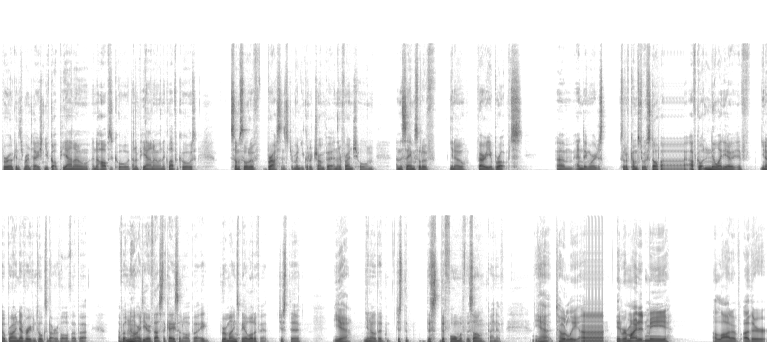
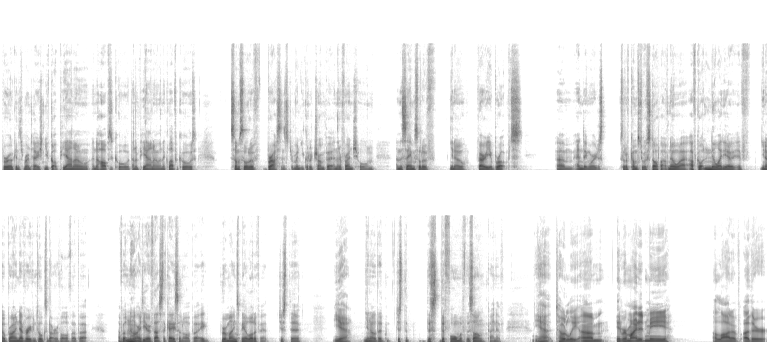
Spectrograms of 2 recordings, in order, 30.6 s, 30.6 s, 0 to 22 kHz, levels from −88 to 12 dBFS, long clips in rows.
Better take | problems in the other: second | audio freezing; at 13 s and at 27 s

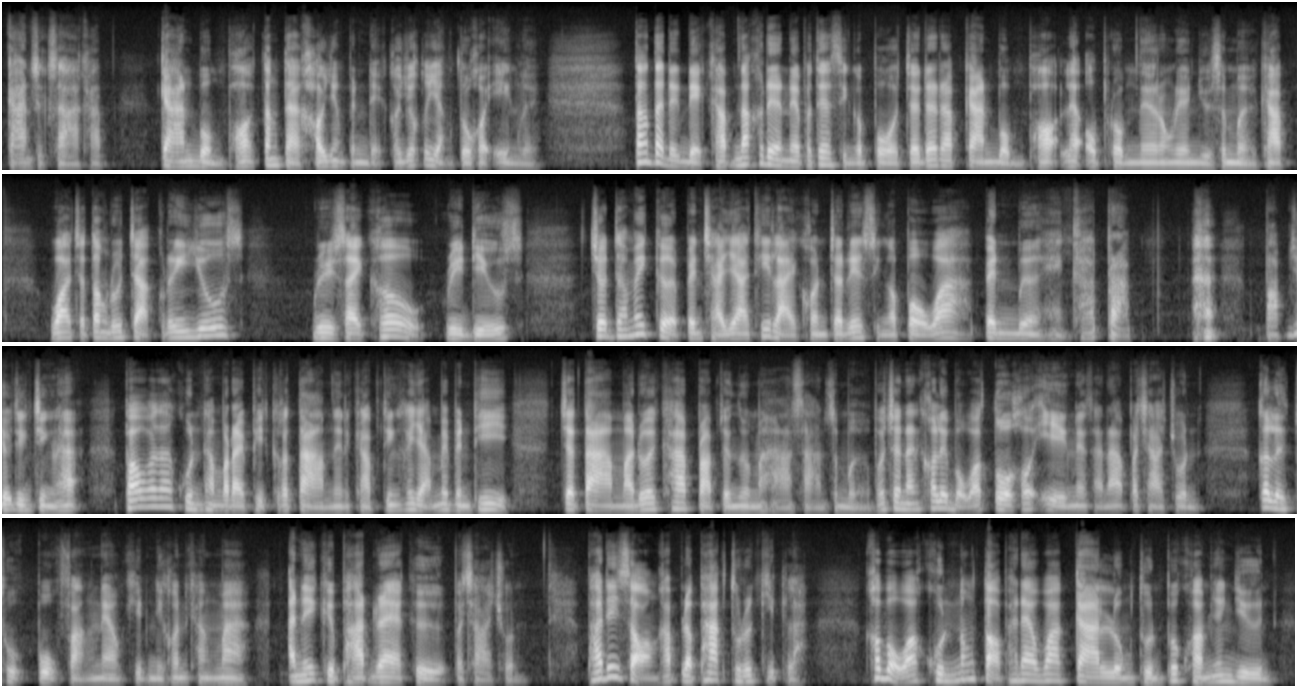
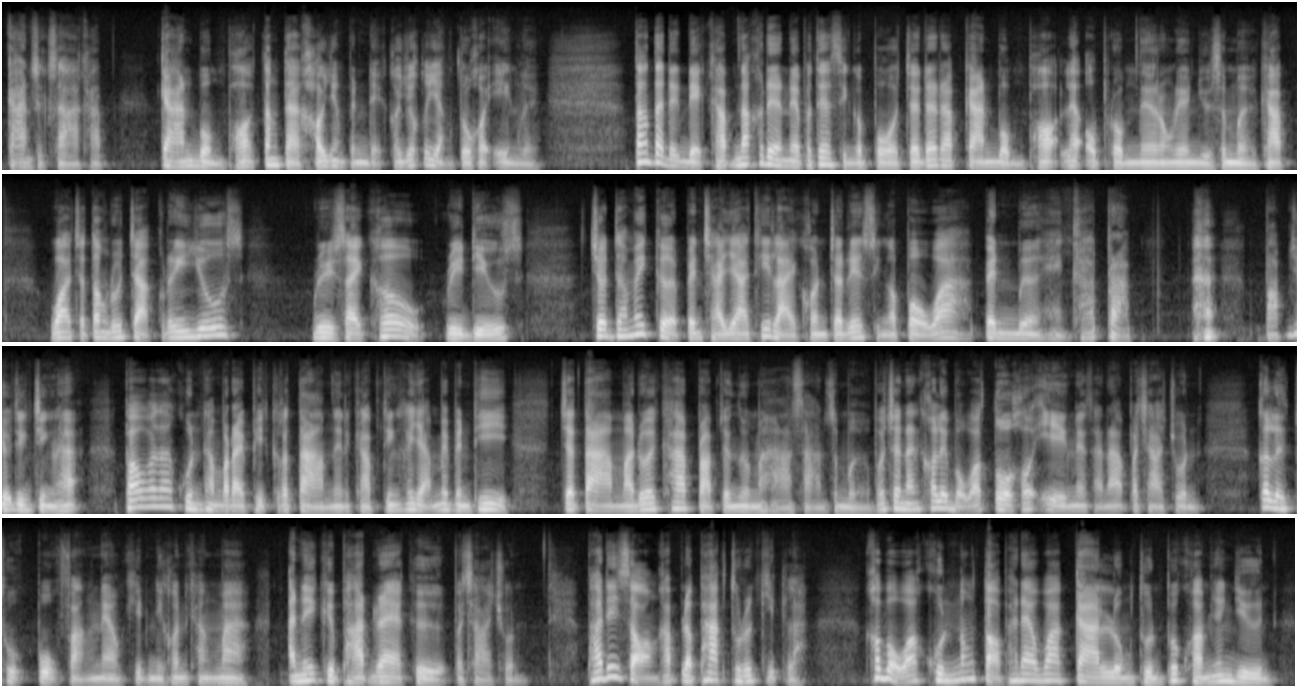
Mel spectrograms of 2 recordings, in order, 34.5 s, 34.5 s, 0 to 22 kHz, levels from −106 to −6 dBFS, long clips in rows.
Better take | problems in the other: second | thin; very slightly; fading below 550 Hz

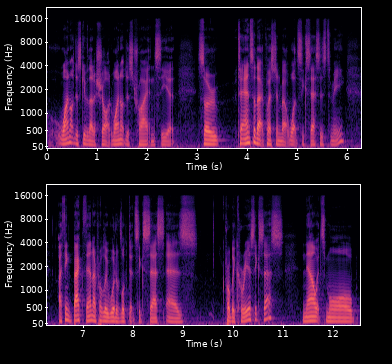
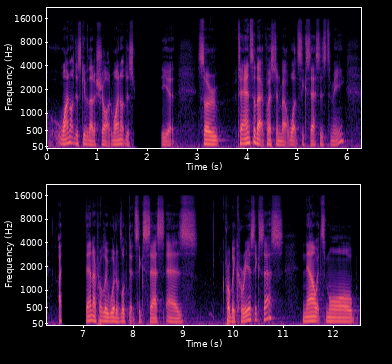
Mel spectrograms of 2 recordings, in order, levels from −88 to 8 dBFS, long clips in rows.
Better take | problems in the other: first | audio cutting out; at 2 s for 0.5 s and at 6.5 s

